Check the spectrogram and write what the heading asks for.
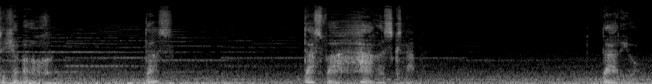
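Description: An actor playing a jittery, unlucky man at the wheel who talks to himself in rushed, self-scolding mutters. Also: low-pitched, noisy background.

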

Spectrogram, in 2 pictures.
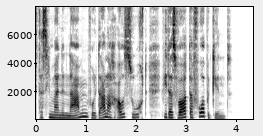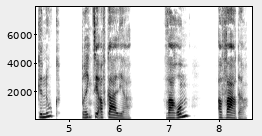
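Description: A woman reading a novel aloud in the first person, measured and expressive. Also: medium pitch, no echo, studio quality. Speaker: reader. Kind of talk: literary reading.

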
